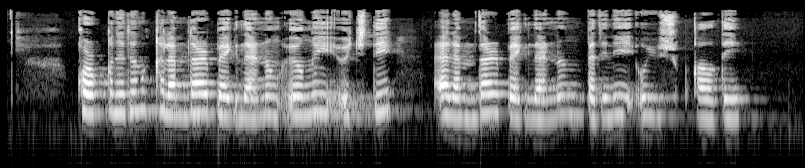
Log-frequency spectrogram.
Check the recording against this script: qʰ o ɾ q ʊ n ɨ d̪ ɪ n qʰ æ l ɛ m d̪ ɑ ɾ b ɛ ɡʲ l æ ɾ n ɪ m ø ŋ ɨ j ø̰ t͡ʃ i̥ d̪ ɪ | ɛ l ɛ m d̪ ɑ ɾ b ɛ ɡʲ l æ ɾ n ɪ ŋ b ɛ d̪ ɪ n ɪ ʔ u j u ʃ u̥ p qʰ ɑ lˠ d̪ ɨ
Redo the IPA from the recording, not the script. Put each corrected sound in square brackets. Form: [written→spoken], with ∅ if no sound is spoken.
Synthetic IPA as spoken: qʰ o ɾ q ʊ n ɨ d̪ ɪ n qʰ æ l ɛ m d̪ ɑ ɾ b ɛ ɡʲ l æ ɾ n ɪ [m→ŋ] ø ŋ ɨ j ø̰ t͡ʃ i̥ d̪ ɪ | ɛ l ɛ m d̪ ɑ ɾ b ɛ ɡʲ l æ ɾ n ɪ ŋ b ɛ d̪ ɪ n ɪ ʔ u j u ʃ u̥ p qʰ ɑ lˠ d̪ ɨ

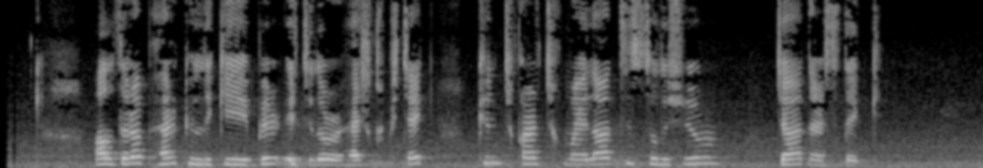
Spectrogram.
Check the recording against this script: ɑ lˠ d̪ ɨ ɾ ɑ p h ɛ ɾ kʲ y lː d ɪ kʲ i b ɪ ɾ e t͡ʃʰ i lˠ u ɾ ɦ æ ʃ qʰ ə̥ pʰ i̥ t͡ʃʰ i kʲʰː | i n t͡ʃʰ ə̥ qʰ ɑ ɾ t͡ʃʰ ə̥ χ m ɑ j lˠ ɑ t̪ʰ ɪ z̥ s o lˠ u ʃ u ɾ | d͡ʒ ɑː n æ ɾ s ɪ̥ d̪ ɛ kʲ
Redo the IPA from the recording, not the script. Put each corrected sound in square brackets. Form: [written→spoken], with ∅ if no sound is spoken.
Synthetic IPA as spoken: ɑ lˠ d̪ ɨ ɾ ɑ p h [ɛ→æ] ɾ kʲ y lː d ɪ kʲ i b ɪ ɾ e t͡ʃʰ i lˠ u ɾ ɦ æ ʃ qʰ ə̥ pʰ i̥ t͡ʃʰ [i→ɛ] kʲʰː | [i→y] n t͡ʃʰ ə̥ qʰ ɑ ɾ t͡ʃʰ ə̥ χ m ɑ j lˠ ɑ t̪ʰ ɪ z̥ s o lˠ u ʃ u ɾ | d͡ʒ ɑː n æ ɾ s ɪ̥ d̪ ɛ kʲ

